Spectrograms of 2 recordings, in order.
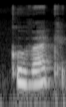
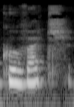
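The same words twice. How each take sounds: First: The name ends with a plain 'k' sound. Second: The name ends with a 'ch' sound. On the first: The speaker calls it wrong. "je vais le dire comme ça même si je pense que c'est pas du tout comme ça" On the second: The speaker calls it right. "je pense que ça se dit comme ça"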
